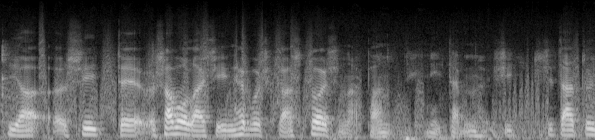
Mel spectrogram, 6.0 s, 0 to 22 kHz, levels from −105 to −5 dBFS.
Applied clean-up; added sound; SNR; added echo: none; Scratching (performance technique); 19 dB; none.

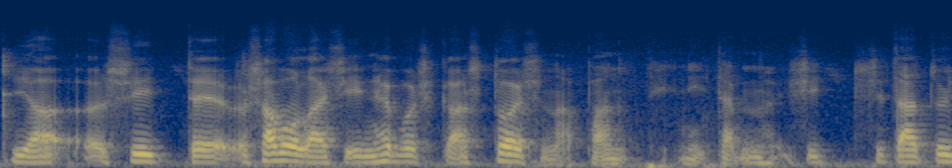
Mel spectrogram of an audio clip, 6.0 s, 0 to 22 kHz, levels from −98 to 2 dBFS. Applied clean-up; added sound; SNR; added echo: none; none; none; none.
